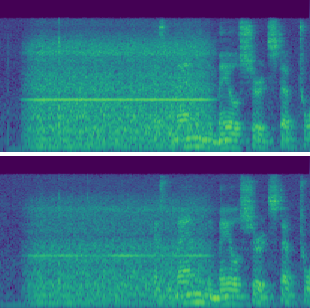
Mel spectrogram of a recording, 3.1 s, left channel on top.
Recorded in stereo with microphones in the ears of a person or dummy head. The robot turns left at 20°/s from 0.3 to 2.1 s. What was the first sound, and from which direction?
A man speaking, 60° left (ahead or behind).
